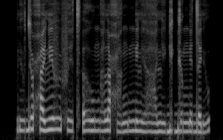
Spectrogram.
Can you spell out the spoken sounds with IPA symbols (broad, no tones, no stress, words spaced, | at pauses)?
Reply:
ɾʲṳdʉ ħɛlʲɛvʉ fe̤t͡sʼə ɦuŋa̤lə ħa̤ŋuŋelʲa̤ ɦa̤ lʲe̤ɡʲʉ ɡʲɔŋe dɛɾʲṳ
